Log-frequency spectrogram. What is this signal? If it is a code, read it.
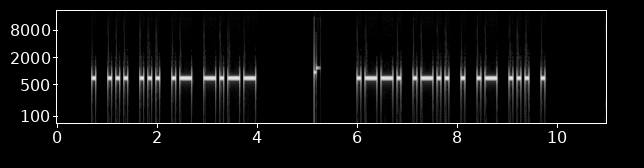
Morse code, heard as a keyed tone, about 15 wpm, 700 Hz. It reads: ESSAY PLEASE
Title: Sentences from Top 1500 Words - New Word Drill - 15wpm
